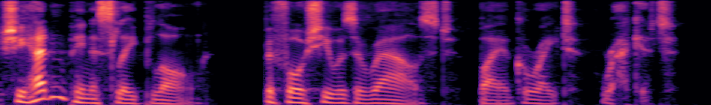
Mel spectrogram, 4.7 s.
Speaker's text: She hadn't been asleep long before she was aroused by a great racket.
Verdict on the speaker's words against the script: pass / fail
pass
